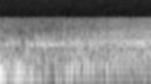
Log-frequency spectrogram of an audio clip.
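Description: Faint hiss and hum of an open telephone line as a caller's line is connected, with a faint steady tone and a few soft knocks at the start.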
